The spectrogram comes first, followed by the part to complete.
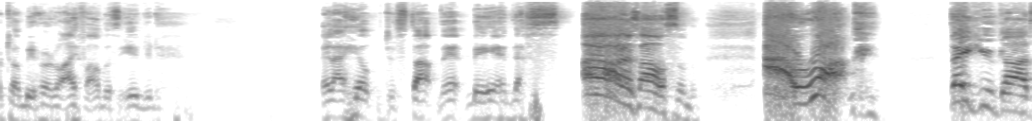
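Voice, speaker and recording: A man talking to his camera about his recovery, swinging between soft, slow remarks and loud bursts of laughter. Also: medium pitch, breathy edge. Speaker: vlogger sharing his recovery. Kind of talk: casual personal vlog.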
